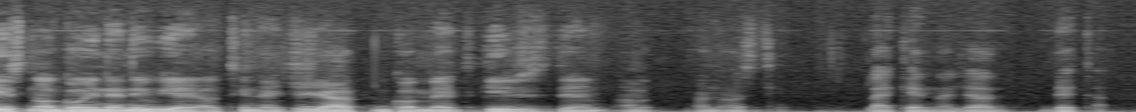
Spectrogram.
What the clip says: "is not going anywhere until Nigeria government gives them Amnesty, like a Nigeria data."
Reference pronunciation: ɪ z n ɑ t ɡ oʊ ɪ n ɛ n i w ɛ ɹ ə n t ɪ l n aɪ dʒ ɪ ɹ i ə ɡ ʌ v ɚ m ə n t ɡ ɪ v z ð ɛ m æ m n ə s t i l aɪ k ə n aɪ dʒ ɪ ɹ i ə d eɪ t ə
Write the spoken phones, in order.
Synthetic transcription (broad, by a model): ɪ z n ɑ t ɡ oʊ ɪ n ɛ n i w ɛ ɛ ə t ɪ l n aɪ dʒ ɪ ɹ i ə ɡ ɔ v m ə n t ɡ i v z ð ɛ m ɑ n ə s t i l aɪ k ə n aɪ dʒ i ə d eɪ t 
